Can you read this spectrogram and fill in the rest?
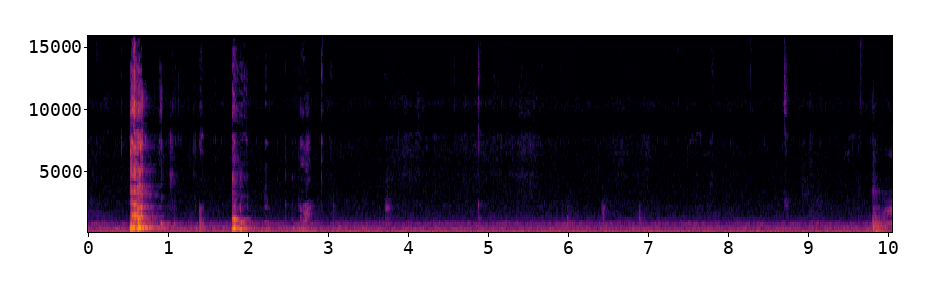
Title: Burping on prompt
